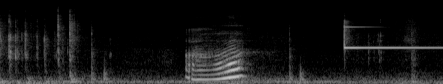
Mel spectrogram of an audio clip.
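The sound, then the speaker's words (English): A mobile phone notification chime rings out as one bright, steady electronic tone that holds to the end. Soft tapping clicks come before it. “That was my phone. I'm sorry.”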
